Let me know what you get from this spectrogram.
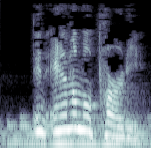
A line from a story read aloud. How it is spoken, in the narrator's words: cried Mabel, her eyes sparkling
